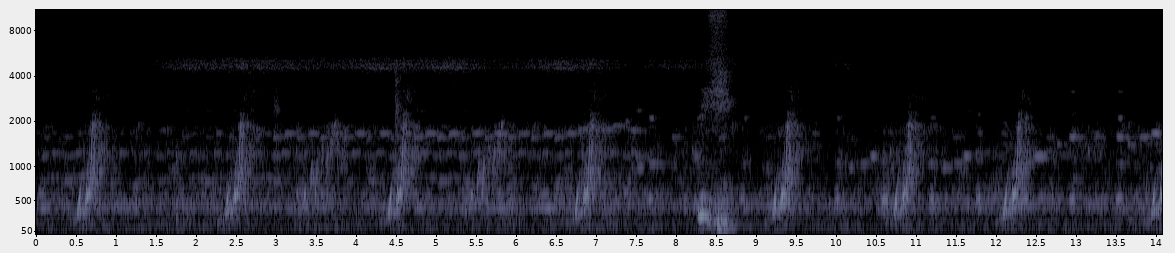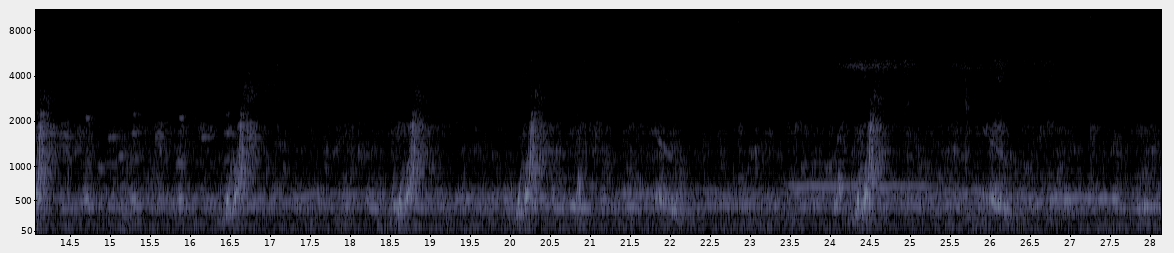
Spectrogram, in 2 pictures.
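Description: Video game music plays from a television.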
